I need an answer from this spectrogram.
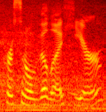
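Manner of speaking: ordinary talk, nothing marked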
